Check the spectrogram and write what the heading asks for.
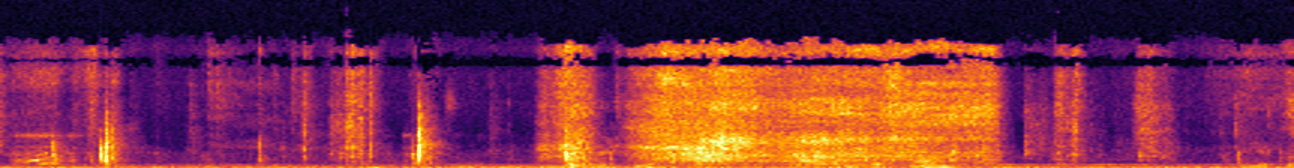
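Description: Plywood centerboard mock-up swung on its pivot by a control rope: a few short knocks of wood on wood, then about three seconds of plywood rubbing and scraping across plywood, over a steady low hum.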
